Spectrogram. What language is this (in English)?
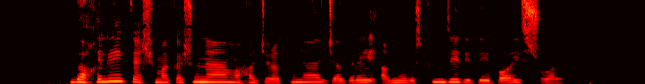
Pashto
